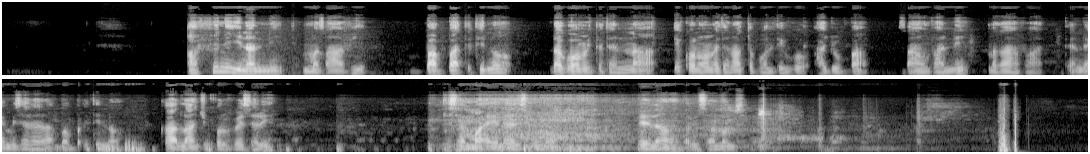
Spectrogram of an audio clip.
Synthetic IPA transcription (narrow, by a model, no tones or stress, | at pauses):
ʔɐfːɪnɪjɪnɐnːɪ | mɐt͡sʼaːfɪ | bɐbːɐt̪ʼːɪt̪ɪnːɔ | d̪ɐɡoːmɪt̪ːɛt̪ɛnːa̰ | ɛkɔnoːmɛt̪ɛnɐt̪ːɔpɔlɪt̪ɪkʊhɐd͡ʒʊbːɐ | t͡sʼaːɱfɐnːɪ | mɐt͡sʼaːfaːt̪ɛ̥t̪ɛ̰nːɛmɪs̬ɛt̪ɐɾɐbɐbːɐt̪ʼːɪt̪ɪnːɔkaːlːaːnt͡ʃːʊpɾɔfeːsɔɾɪ | t̪ɪsɐmːaeːlɐjsɪhʊnɔ | le̞ːlːɐnfɐt̪ʼɐ̰bɪsɐnːɔmɪsɛnɐ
